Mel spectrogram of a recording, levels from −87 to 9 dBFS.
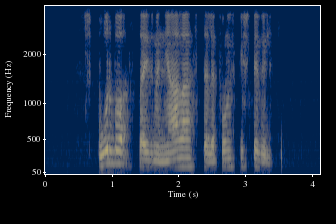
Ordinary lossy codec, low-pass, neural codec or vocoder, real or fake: Opus, 32 kbps; 3.6 kHz; none; real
